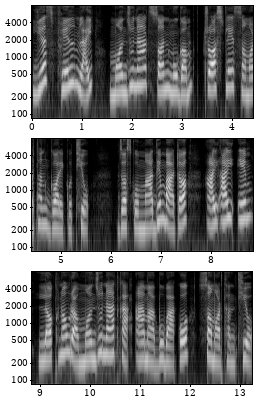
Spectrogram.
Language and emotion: Nepali, neutral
